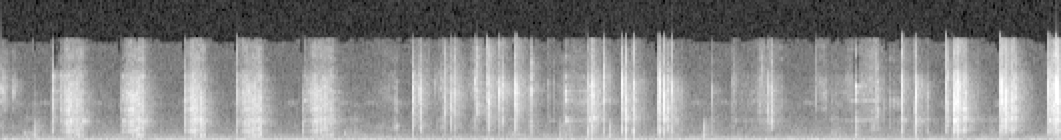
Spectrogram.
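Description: A small solid PVC plastic Smurf figurine, held upside down and sideways, is scratched and rubbed with long pink acrylic nails, with glitter on the table. Quick, irregular bursts of dry, bright scratching and rasping come in rapid succession, each short with almost no ring. The overall level stays quiet.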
